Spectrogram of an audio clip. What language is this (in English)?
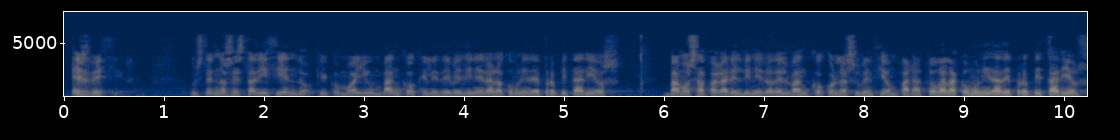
Spanish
